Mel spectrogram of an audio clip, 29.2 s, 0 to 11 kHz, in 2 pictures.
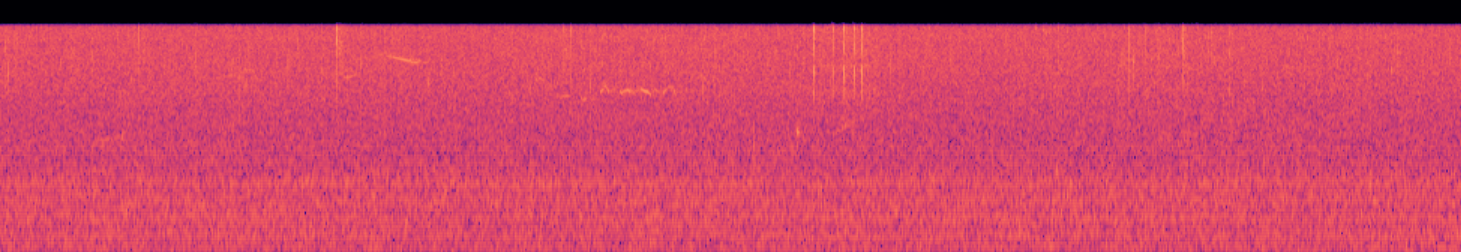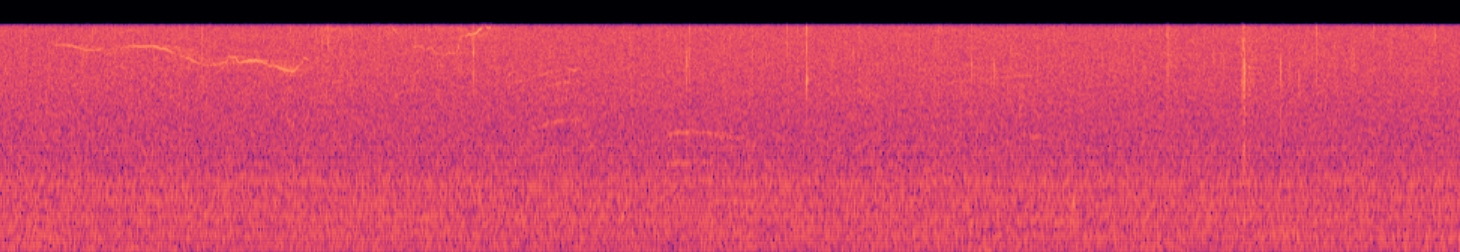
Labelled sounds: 3.9	4.3	killer whale, Bigg's (transient), 4.6 to 5.2 kHz
6.2	6.6	killer whale, Bigg's (transient), 3.0 to 3.3 kHz
15.1	17.6	killer whale, Bigg's (transient), 4.0 to 6.2 kHz
18.7	19.6	killer whale, Bigg's (transient), 5.2 to 7.7 kHz
20.0	20.4	killer whale, Bigg's (transient), 1.9 to 3.6 kHz
21.3	22.1	killer whale, Bigg's (transient), 1.7 to 1.9 kHz
24.6	25.0	killer whale, Bigg's (transient), 3.8 to 4.0 kHz

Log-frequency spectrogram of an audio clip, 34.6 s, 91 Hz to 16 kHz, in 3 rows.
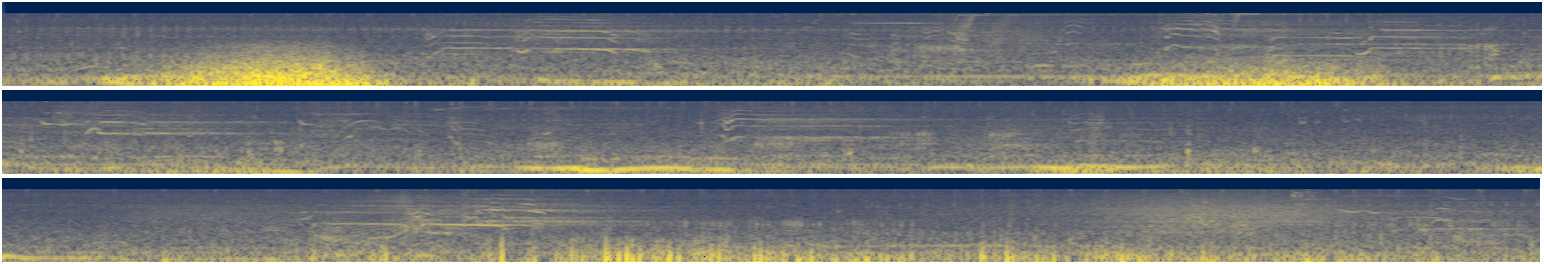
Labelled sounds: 3.1	5.0	killer whale, southern Alaska resident, 0.64 to 8.0 kHz
6.3	7.4	killer whale, southern Alaska resident, 0.78 to 8.0 kHz
7.9	8.3	killer whale, southern Alaska resident, 2.0 to 5.9 kHz
8.6	14.5	killer whale, southern Alaska resident, 0.39 to 8.0 kHz
14.8	15.9	killer whale, southern Alaska resident, 0.37 to 4.8 kHz
16.8	17.5	killer whale, southern Alaska resident, 0.50 to 6.5 kHz
19.5	19.9	killer whale, southern Alaska resident, 1.2 to 4.2 kHz
25.4	27.7	killer whale, southern Alaska resident, 0.21 to 6.7 kHz
33.7	34.3	killer whale, southern Alaska resident, 0.48 to 4.9 kHz

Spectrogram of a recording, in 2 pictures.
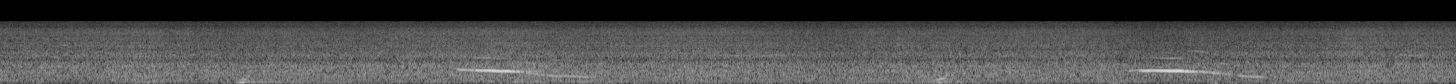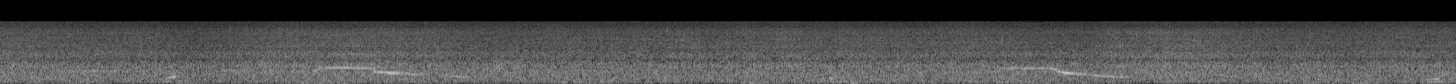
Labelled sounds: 7.2	7.5	humpback whale, 1.3 to 1.5 kHz
11.5	11.8	humpback whale, 1.2 to 1.3 kHz
14.0	14.3	humpback whale, 1.4 to 1.5 kHz
17.7	18.3	humpback whale, 0.78 to 0.84 kHz
24.6	25.0	humpback whale, 0.78 to 0.84 kHz

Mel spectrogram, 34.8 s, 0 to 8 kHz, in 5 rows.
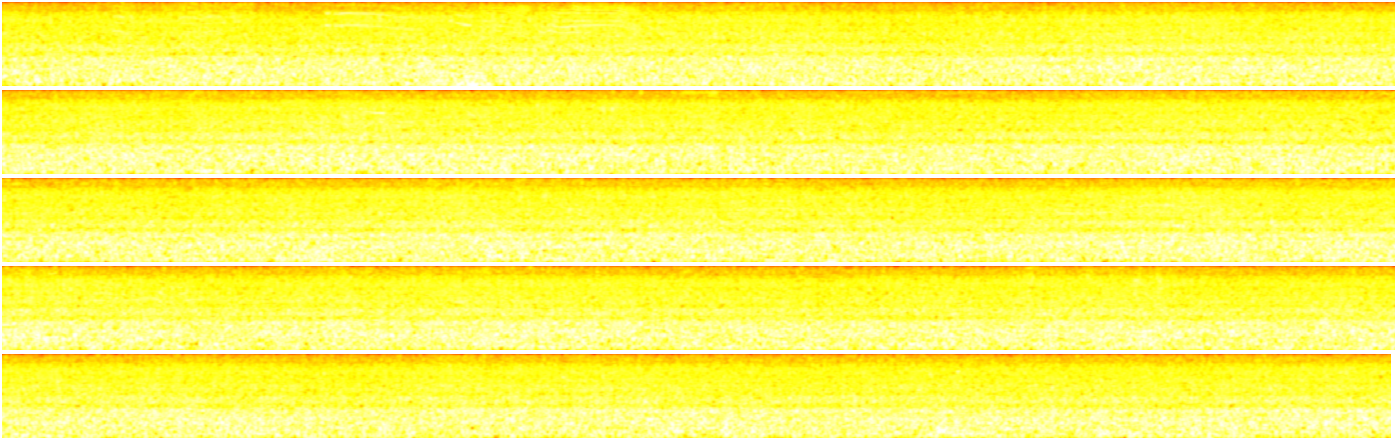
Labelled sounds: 1.6	3.2	Pacific white-sided dolphin, 2.7 to 6.7 kHz

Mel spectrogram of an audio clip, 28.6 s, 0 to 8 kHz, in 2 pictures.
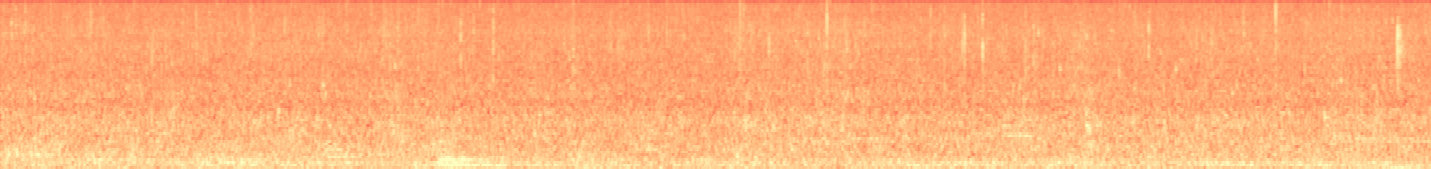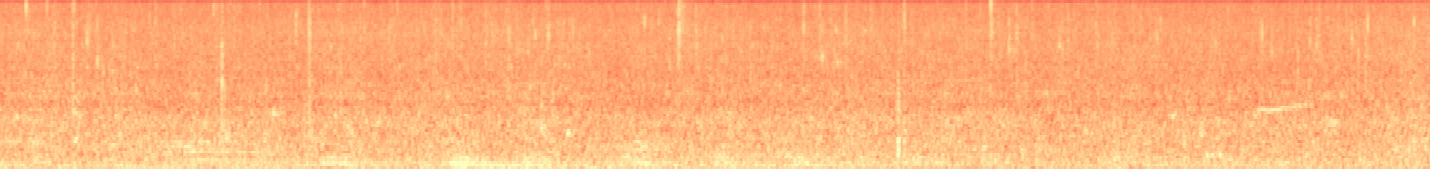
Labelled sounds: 26.9	27.4	humpback whale, 0.91 to 1.2 kHz

